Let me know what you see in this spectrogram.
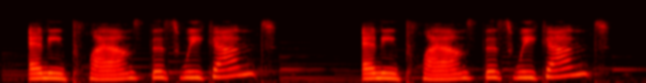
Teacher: rising intonation to show it's a question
